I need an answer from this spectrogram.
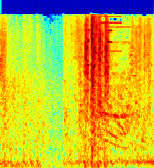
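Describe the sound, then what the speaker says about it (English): Predator missile strike explosions in Call of Duty on the Seatown map: loud rolling booms and crackling bursts of gunfire fill the whole moment, dense and close, with a heavier blast about halfway through. "Friendly Predator missile inbound."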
